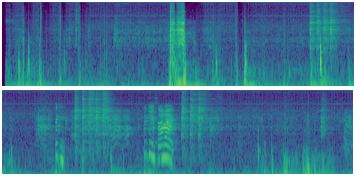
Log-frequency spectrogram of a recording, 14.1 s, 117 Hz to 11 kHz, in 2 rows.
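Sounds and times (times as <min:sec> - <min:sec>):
low rumble: 0:00.1 - 0:08.4.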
